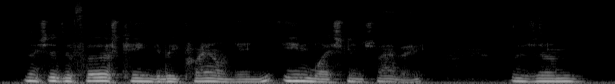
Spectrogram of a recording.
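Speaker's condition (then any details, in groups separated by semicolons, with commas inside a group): Parkinson's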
